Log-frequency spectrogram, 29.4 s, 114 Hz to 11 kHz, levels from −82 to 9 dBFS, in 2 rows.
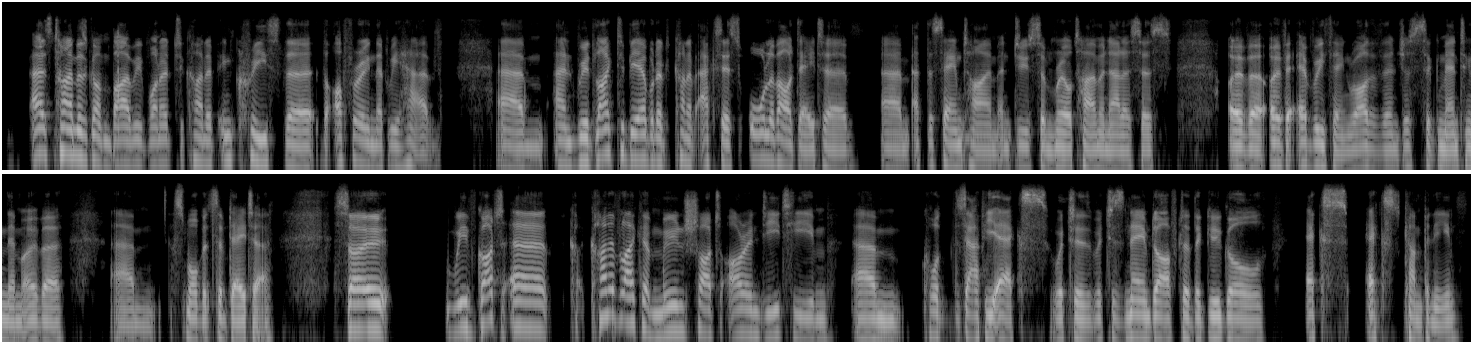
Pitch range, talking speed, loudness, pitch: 105-140 Hz, 175 wpm, -26 LUFS, 115 Hz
